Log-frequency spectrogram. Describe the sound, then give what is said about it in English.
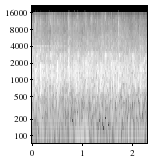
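Audience applause at a church service: dense, steady clapping that holds at an even, fairly faint level for the whole clip. “let's give a round of applause.”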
